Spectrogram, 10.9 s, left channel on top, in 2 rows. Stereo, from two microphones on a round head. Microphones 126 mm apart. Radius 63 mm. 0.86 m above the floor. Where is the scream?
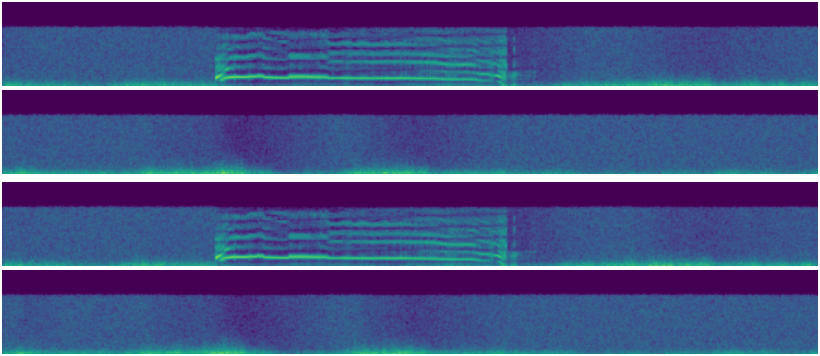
10° left (ahead or behind).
